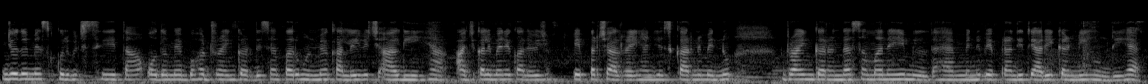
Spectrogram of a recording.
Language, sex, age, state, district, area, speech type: Punjabi, female, 18-30, Punjab, Patiala, urban, spontaneous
